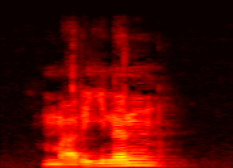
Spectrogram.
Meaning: plural of Marine
- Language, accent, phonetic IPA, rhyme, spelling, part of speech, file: German, Austria, [maˈʁiːnən], -iːnən, Marinen, noun, De-at-Marinen.ogg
